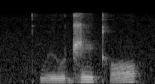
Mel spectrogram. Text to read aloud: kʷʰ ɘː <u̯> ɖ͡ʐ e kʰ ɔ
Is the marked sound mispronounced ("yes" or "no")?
no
